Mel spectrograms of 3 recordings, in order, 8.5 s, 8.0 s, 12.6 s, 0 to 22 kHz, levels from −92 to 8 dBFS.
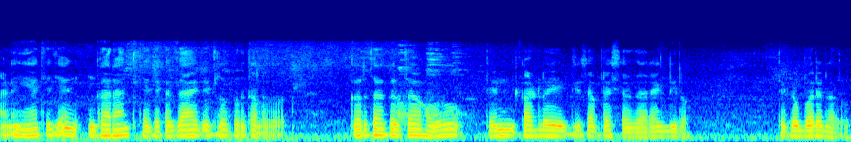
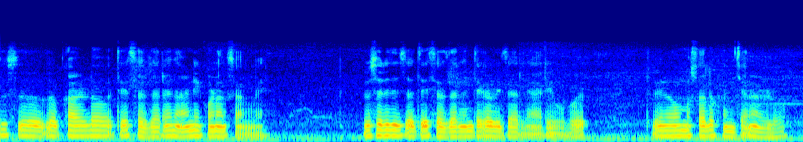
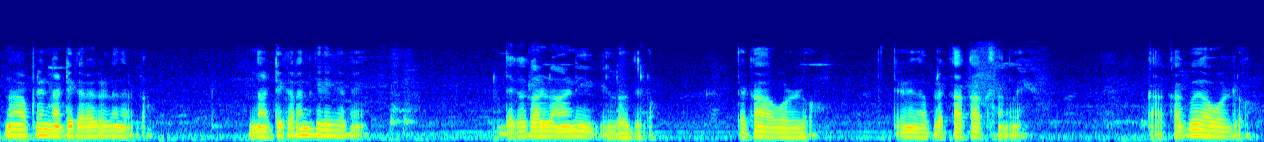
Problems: background sounds at intervals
